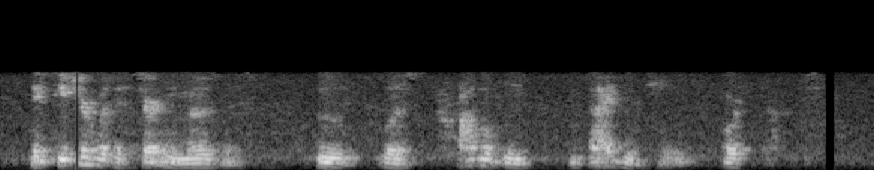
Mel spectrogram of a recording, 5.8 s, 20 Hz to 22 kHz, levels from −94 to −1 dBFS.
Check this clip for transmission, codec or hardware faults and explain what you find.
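The speech drops out twice, in short dead holes with hard edges. This is packet loss filled with silence. At 0.50 to 0.52 s a 20 ms slice vanishes, and at 5.51 to 5.56 s a gap of about 60 ms opens. The receiver played silence where packets never arrived. The lengths fit 20 ms packets, one and then three in a row, and the abrupt cut to and from zero gives each hole hard edges. The narrow telephone band, roughly 250 Hz to 3.7 kHz, comes from the G.711 coding on the line.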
